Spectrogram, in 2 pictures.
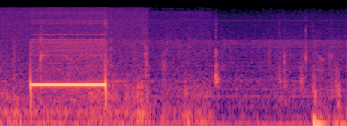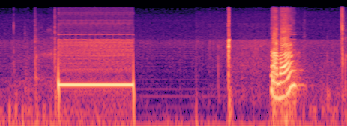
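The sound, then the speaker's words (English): A telephone call is placed: two long, evenly spaced ringback tones sound. A click and a brief voice answering follow. “Let's dial this number.”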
